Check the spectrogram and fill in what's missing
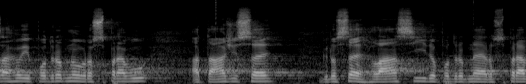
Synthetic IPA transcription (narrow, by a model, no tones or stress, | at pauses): aɦojɪpo̞d̪ɾo̞bnowɾo̞spɾavu | ʔa̰t̪aːʒɛsɛ | ɡdo̞sɛɦlaːsiːdo̞po̞d̪ɾo̞bnɛːɾo̞spɾa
